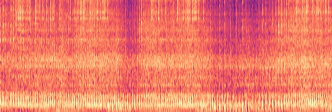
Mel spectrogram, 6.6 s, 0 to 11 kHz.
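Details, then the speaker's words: Clone GX200 196cc single-cylinder mini bike engine, after cleaning the cylinder, new spark plug, retorqued head bolts and a checked carburetor float: runs loud, uneven, lumpy and surging; still bad, owner suspects a bad head with poor valve seats. "nope still bad"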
